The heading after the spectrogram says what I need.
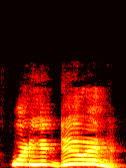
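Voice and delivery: high, loud alarmed cry; startled by ketchup on the ceiling; shocked Booger. Acted.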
